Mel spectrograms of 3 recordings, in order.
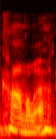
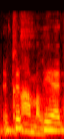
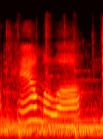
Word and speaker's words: Kamala: It's Kamala. Kamala. Just think of like a comma and add a la. – It's not Kamala.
